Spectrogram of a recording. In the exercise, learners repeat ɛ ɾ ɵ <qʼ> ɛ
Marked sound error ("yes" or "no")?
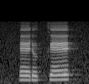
yes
